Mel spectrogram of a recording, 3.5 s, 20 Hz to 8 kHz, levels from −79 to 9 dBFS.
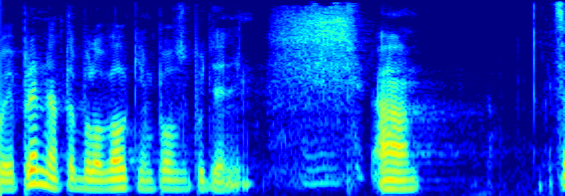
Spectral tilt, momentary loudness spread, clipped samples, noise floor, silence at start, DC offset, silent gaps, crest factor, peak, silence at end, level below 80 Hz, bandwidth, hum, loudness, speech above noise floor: -5 dB/octave; 16 LU; under 0.1%; -60 dBFS; 0 s; under 0.1%; none; 22 dB; -4 dBFS; 0 s; -66 dBFS; 8 kHz; none; -26 LUFS; 34 dB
